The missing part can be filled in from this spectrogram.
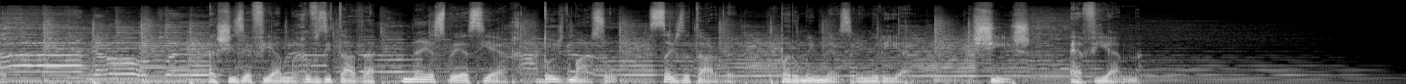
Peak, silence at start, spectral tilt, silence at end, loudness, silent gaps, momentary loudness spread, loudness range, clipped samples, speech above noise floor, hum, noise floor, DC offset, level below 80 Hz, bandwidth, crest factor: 0 dBFS; 0 s; -4.5 dB/octave; 1 s; -13 LUFS; none; 9 LU; 6 LU; under 0.1%; 34 dB; none; -46 dBFS; under 0.1%; -30 dBFS; over 20 kHz; 12 dB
